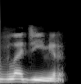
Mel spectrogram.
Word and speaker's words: Владимир: Хороший спектакль, сеньор Владимир. По-английски, с легким акцентом и ударением на последнем слоге моего имени, что соответствует старославянской норме произношения, хотя, безусловно, в данном случае это наверняка совпадение.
